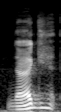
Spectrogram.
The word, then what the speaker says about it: Nagy: It's Nag Emma Quintet Nag. I'm really bad at it, but it's spelled Nagy Emma Emma Quintet.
